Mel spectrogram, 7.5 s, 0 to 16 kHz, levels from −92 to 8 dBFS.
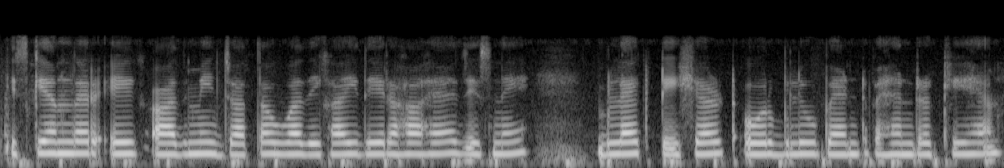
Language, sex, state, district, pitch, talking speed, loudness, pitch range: Hindi, female, Haryana, Rohtak, 220 Hz, 160 wpm, -17 LUFS, 215-225 Hz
